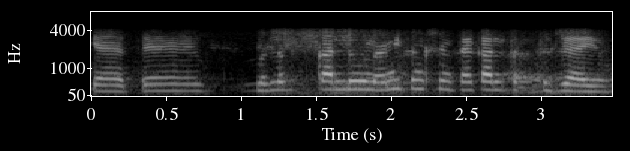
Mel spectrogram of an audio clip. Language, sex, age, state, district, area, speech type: Dogri, female, 18-30, Jammu and Kashmir, Kathua, rural, conversation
